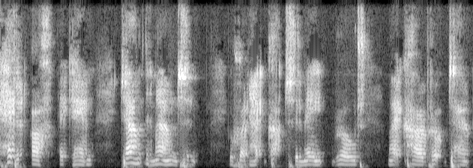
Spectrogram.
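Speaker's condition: Spasmodic dysphonia; about 3 years since onset

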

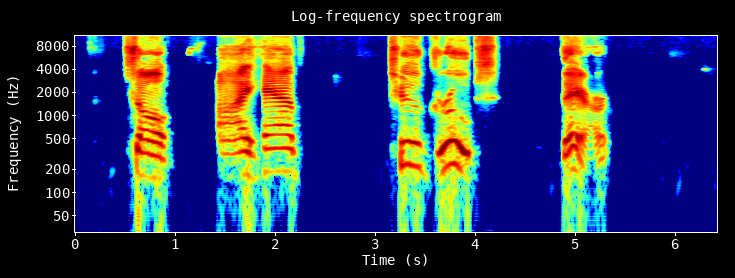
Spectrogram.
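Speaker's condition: Aphasia; initially no talking

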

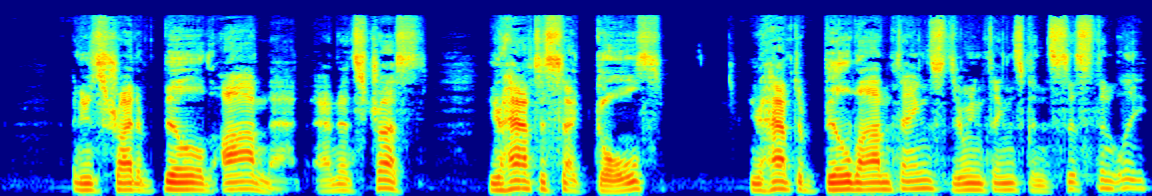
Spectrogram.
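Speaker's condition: Bilateral cleft lip and palate; speech once unintelligible

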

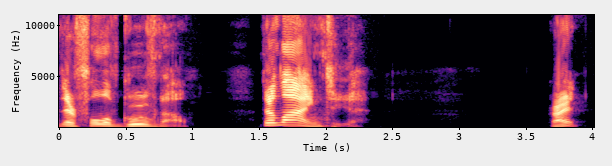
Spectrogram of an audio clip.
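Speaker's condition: Cleft lip and palate

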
